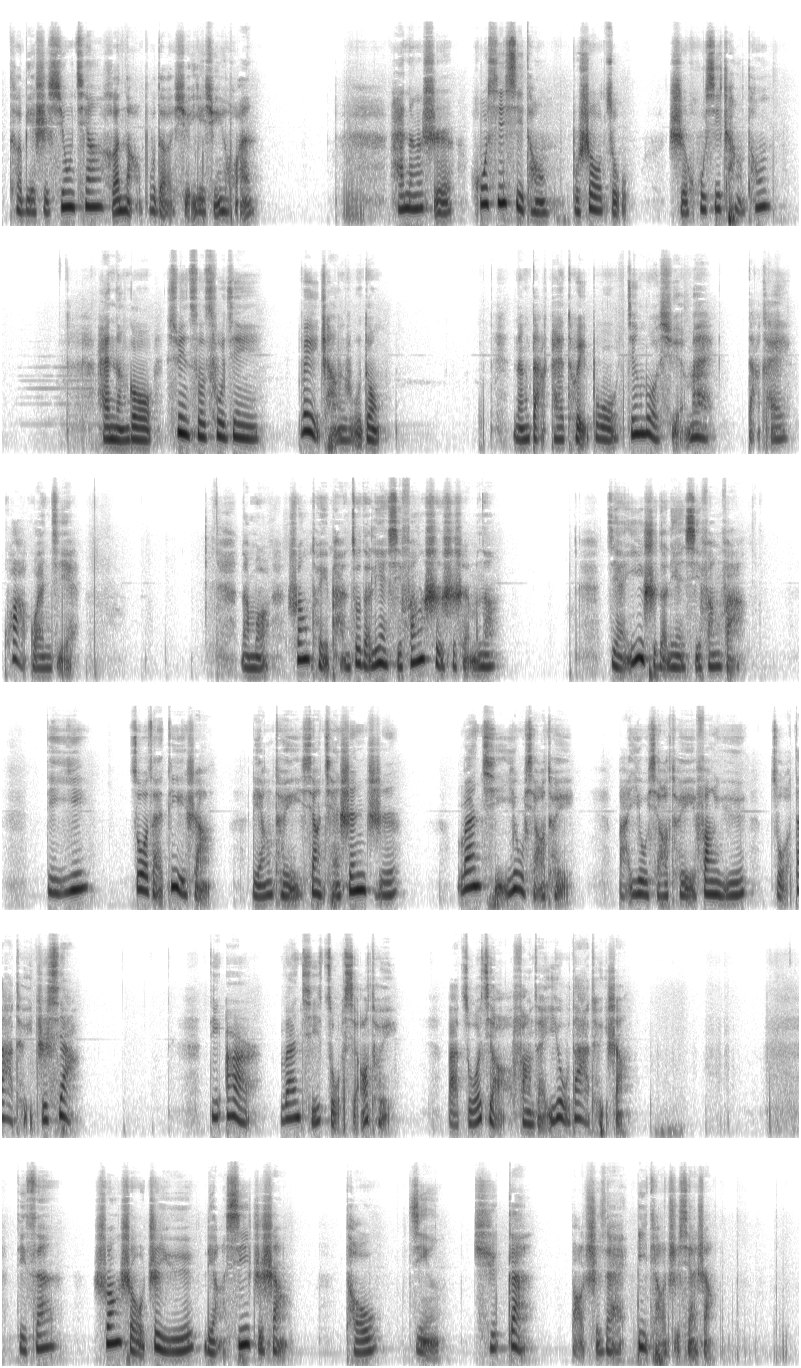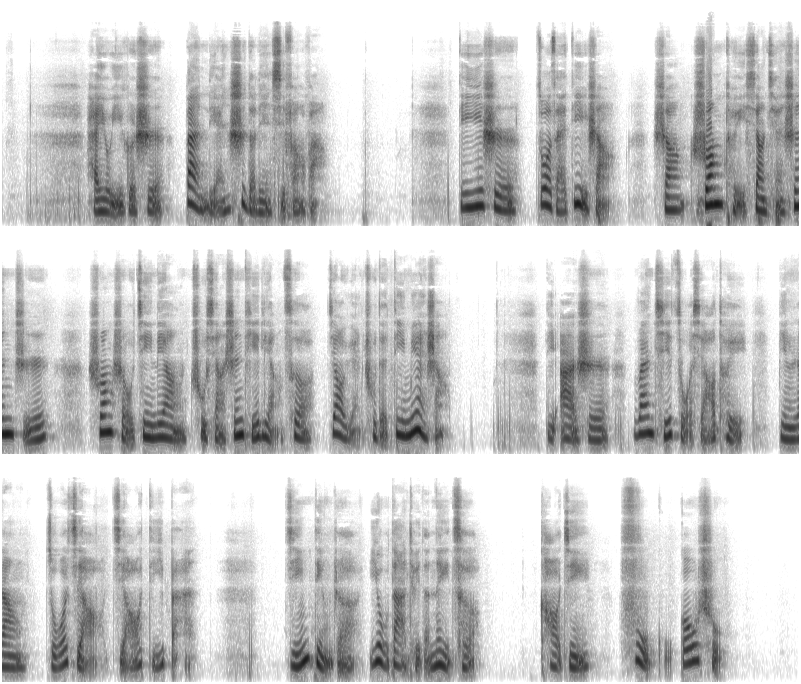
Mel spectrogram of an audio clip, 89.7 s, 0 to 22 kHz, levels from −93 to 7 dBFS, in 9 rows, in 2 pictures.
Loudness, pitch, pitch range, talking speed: -18 LUFS, 220 Hz, 190-260 Hz, 145 characters per minute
